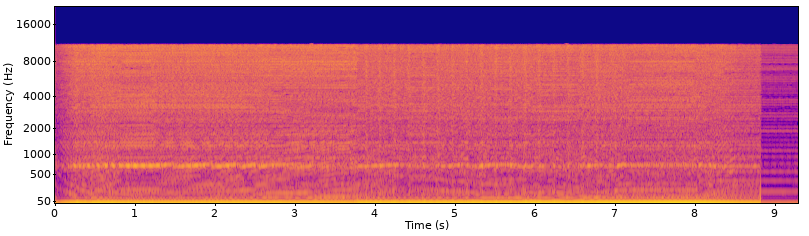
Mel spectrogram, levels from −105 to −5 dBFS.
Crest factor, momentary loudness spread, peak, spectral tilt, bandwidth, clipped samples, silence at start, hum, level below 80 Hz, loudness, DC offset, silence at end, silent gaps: 14 dB; 3 LU; -6 dBFS; 0 dB/octave; 11.5 kHz; under 0.1%; 0 s; none; -46 dBFS; -21 LUFS; 10%; 0 s; none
